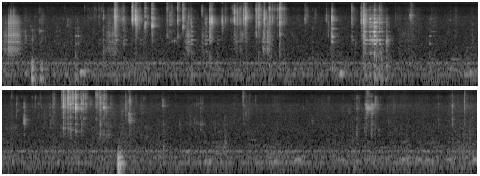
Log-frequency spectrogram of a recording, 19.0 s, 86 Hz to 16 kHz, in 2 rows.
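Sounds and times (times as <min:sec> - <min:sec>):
crab shells cracking: 0:02.0 - 0:06.2, 0:09.9 - 0:11.7.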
